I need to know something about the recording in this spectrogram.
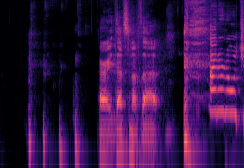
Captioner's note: snorts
